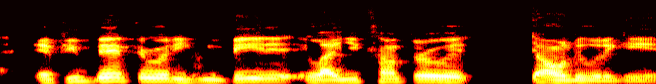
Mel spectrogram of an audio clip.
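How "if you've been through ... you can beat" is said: ordinary delivery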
